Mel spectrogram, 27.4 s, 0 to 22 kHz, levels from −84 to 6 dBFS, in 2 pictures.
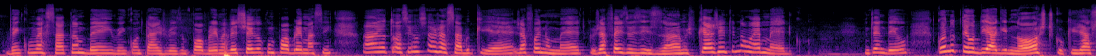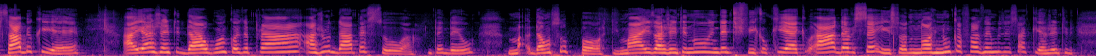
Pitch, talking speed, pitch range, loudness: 260 Hz, 190 wpm, 225-295 Hz, -22 LUFS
